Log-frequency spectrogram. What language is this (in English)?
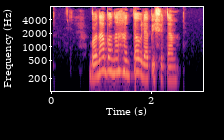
Bashkir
